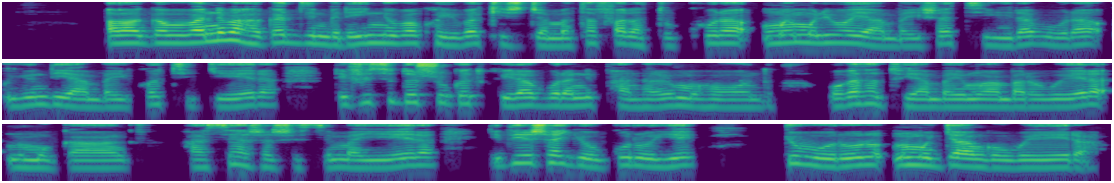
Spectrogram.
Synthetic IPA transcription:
aβaɡaβo̞βaneβaɦaɡazimbe̞ɾejiɲuβakʰojuβakiʃ̬id͡ʒamatafaɾatukʰuɾaʔumŋe̞muɾiwo̞jaːmbajeʃatʰijiɾaβuɾaʔujuːndijaːmbajiko̞tʰiɟe̞ɾaɾifisuduʃuɡwet̚wiːɾaβuɾanipʰaːn̥haɾajumuɦo̞ːndo̞waɡatatʰujaːmbajumŋaːmbaɾowe̞ːɾanumuɡaːŋɡḁ | hasihaʃaʃisimajeɾaidiɾiʃaɾɟuːɡuɾuje̞̥ | ɟuβuɾuɾunumuɾɟaːŋɡo̞we̞ːɾa

